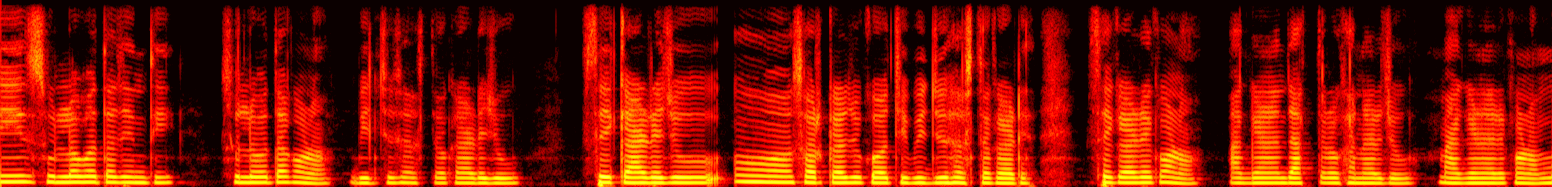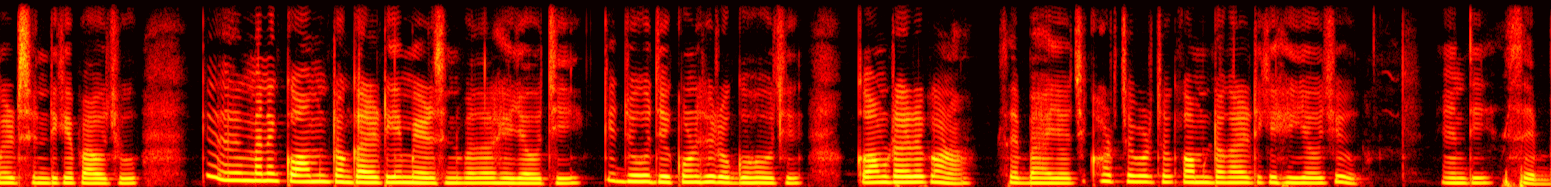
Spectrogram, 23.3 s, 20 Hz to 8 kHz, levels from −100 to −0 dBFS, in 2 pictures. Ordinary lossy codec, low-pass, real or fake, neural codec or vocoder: none; none; real; none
